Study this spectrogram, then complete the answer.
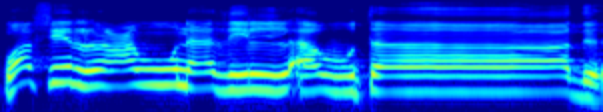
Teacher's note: را ساکن سے پہلے زیر آ رہی ہے اس لیے را کو اوپر پڑھیں گے باریک · واو ساکن سے پہلے زبر آ رہا ہے، واو لین کا قاعدہ ہوگا، نرمی سے ادا کریں گے. ذل اوتاد، لام کو ہلانا نہیں ہے.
